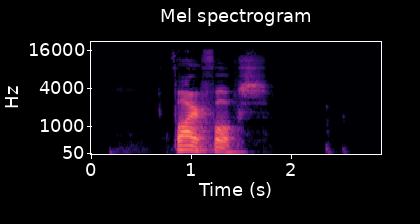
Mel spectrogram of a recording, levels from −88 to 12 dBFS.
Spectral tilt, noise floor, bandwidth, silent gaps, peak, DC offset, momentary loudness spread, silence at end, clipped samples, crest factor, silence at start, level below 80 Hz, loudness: -6 dB/octave; -87 dBFS; 16 kHz; none; -2 dBFS; under 0.1%; 17 LU; 1.2 s; under 0.1%; 22 dB; 0.85 s; -68 dBFS; -18 LUFS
